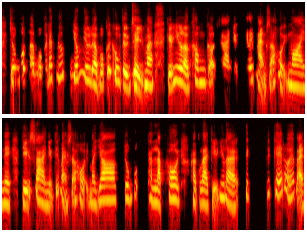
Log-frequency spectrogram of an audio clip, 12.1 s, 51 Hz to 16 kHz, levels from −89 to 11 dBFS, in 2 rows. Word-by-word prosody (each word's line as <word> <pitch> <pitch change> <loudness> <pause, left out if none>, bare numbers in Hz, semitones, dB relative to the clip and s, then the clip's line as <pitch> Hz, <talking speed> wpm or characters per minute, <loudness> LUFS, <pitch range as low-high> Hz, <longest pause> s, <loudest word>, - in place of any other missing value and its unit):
Trung 275 0 -3
Quốc 270 -1 0
là 235 - -1
một 195 -3 -7
cái - - -10
đất 310 +2 -4
nước 355 +2 -5
giống 350 +5 -1
như 295 -7 0
là 235 -4 +7
một 215 0 -3
cái 485 - 0
khu - - +1
tự 425 -4 +8
trị 415 -8 +7
mà, 225 -2 +6 0.3
kiểu 200 - +4
như 280 -1 +4
là, 215 -5 +6
không 260 +4 -2
có - - -2 0.2
xài - - -3
những - - -10 0.2
cái 280 - 0
mạng - - +4
xã - - -2
hội - - -4
ngoài 215 -4 +1
nè. 200 -2 -1 0.2
Chỉ 390 -1 +3
xài 290 - +1
những 185 - -7
cái 390 - -9
mạng 390 - -4
xã - - -5
hội - - -6
mà 205 - -5
do 240 +3 +2 0.2
Trung 255 -1 -4
Quốc - - -12 0.2
thành 260 -3 -6
lập 190 -3 +2
thôi, 255 -2 +1 0.2
hoặc 210 -2 -4
là, 200 -2 +3
kiểu 180 - -6
như 275 -1 -2
là, 190 -9 +2 0.2
thiết 295 - -9 0.3
thiết 335 +2 -14
kế 320 -1 0
thôi - - -2
á 295 - -5
bạn. - - +3
255 Hz, 270 wpm, -23 LUFS, 210-305 Hz, 0.3 s, tự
